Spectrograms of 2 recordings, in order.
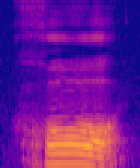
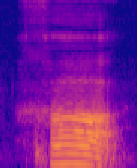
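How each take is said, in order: First: The lips are rounded, giving an o vowel. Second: The lips are not rounded, giving an a vowel. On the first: The speaker calls it wrong. "губы трубочкой, когда при произнесении которой получается звук о" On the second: The speaker calls it right. "Мы произносим его так"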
